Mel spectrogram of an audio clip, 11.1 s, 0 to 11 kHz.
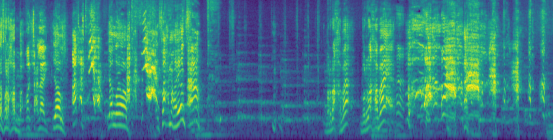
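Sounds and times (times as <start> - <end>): man and woman laughing: 1.3 - 3.4, 7.5 - 11.0.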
